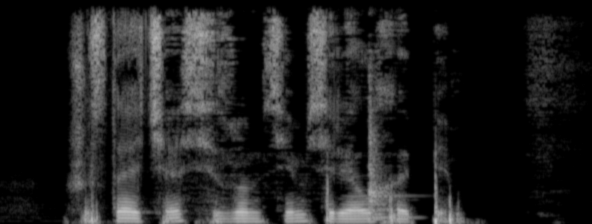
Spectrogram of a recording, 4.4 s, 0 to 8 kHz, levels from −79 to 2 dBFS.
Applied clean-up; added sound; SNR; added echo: classical method Wiener filter.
